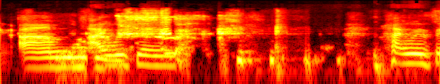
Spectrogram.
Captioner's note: all laughing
